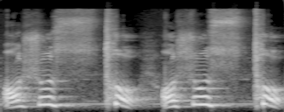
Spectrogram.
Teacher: যেখানে দন্তস্ব থ এর সাথে যুক্ত হয়নি সেক্ষেত্রে কিন্তু তালব্য স্বয়ের মতোই উচ্চারিত হচ্ছে, কিন্তু যেখানে থ এর সাথে যুক্ত হচ্ছে সেখানে দন্তস্বয়ের মতো উচ্চারিত হচ্ছে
